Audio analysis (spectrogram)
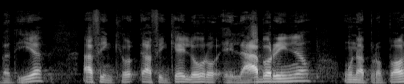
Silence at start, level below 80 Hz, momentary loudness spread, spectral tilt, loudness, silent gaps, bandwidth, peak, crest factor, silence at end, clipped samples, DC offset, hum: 0 s; -56 dBFS; 10 LU; -5.5 dB/octave; -24 LUFS; none; 13.5 kHz; -6 dBFS; 18 dB; 0 s; under 0.1%; under 0.1%; none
